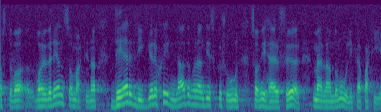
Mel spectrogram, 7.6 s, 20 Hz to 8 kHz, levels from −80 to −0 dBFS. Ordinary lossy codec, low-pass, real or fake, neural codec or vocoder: none; 7.2 kHz; real; none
